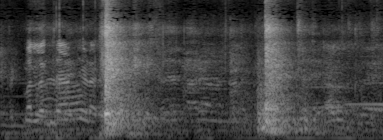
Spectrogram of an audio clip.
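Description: A metal door bangs and rattles.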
